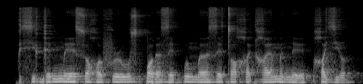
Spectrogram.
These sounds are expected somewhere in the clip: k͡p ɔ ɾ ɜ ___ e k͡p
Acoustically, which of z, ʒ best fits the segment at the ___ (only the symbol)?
z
